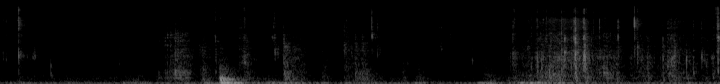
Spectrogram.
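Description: Cheetos corn puffs being bitten and chewed with a scatter of crisp crunches. Near the end a foil snack bag crinkles as a hand reaches into it.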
